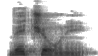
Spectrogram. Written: veccioni

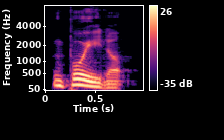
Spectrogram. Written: un poino

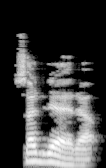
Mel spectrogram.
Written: sagliera

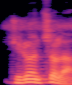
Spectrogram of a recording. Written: gironzola

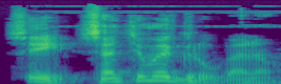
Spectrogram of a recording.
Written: gruga

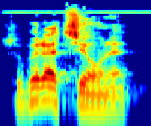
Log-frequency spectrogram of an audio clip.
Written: superazione

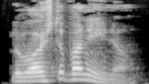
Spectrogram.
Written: friggersi

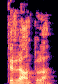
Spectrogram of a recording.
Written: terrantola

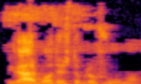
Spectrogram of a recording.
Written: garba

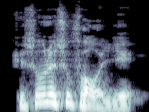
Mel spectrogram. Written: su

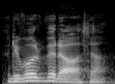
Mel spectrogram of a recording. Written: rivorverata

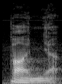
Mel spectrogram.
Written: pagna

